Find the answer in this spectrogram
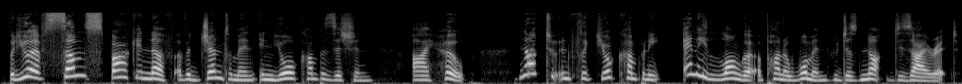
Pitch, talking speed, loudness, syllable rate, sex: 245 Hz, 180 wpm, -20 LUFS, 5.4 syllables/s, female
